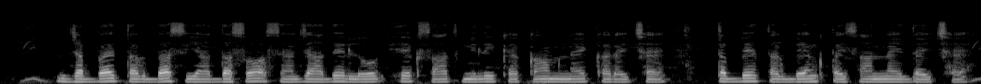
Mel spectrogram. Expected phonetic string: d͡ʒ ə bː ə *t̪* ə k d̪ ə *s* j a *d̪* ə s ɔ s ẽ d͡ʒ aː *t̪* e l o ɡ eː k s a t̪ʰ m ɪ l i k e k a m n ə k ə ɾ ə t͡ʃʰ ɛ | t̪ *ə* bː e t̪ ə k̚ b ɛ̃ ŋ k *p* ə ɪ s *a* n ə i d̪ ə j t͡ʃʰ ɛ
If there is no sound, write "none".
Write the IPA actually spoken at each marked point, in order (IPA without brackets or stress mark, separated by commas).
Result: t̪, s, d̪, d̪, ə, p, a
